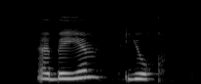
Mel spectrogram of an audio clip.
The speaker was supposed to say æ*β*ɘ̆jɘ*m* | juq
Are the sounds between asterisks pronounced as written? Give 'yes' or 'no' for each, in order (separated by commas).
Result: no, yes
